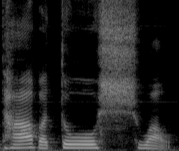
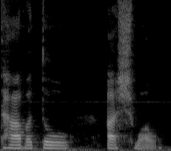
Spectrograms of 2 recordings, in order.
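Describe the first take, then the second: First: The words are run together with the vowel dropped. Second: The words are said apart with both vowels kept. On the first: The speaker calls it right. "So dhavadoshwal" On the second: The speaker calls it wrong. "not dhavato ashwal"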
